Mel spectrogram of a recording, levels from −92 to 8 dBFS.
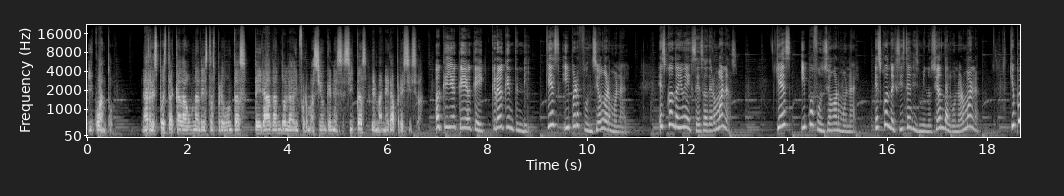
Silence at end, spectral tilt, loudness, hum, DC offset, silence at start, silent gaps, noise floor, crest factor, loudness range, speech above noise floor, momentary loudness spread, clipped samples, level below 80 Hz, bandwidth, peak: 0 s; -2.5 dB/octave; -16 LUFS; none; under 0.1%; 0 s; none; -46 dBFS; 16 dB; 6 LU; 30 dB; 11 LU; under 0.1%; -50 dBFS; over 20 kHz; 0 dBFS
